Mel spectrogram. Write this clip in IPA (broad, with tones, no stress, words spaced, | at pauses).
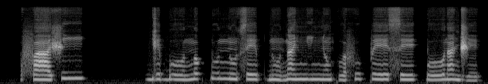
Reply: faː˨ʃiː˦ | ɡe˧ɓoː˨nɔ˦k͡pu˦ nũ˧seː˧p ɗũ˨ɗã˦ ɲi˧ɲɔ̃˧kʷa˨fu˦ peː˦ seː˧k͡poː˨˦ ɾã˦d͡ʒe˨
